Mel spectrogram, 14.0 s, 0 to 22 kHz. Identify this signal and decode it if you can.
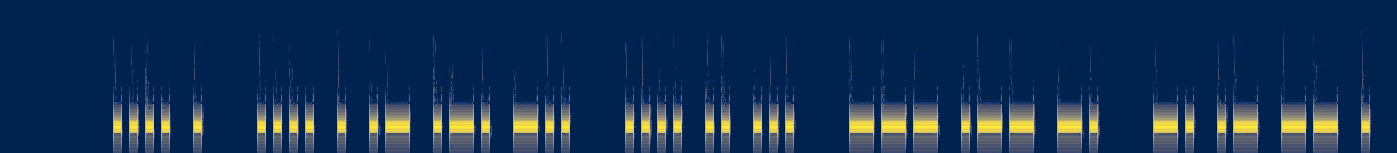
Morse code, heard as a keyed tone, about 15 wpm, 700 Hz. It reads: HE HEARD HIS OWN NAME
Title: Sentences from Top 1000 Words - Review Part 2 - 15wpm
